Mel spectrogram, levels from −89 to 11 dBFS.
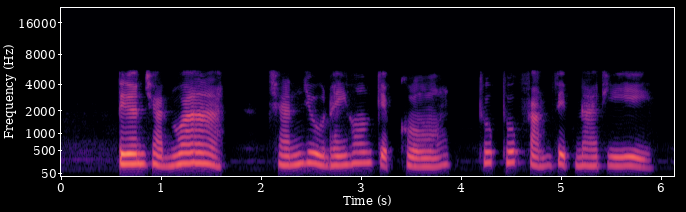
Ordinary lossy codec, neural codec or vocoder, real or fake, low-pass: none; autoencoder, 22.05 kHz, a latent of 192 numbers a frame, VITS, trained on one speaker; fake; 5.4 kHz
